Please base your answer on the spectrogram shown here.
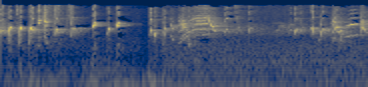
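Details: Goldfinch song from a kept bird: a few sharp high chirps, a brief pause, then a denser run of twittering notes with buzzy slides.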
